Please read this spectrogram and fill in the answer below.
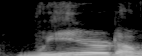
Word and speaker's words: we're: 여러분이 이걸 발음을 하실 때 we're라고 하지 마시고요. 그냥 were라고 발음하시는 게 가장 자연스러워요. 그러니까 여러분 비동사 were 있죠. were 그거랑 발음을 똑같이 하시는 게 가장 자연스러운데요.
